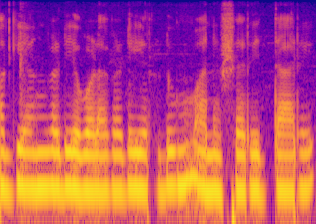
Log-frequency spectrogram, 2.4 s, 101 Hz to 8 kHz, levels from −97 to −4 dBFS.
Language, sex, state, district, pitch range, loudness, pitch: Kannada, female, Karnataka, Bidar, 195-205 Hz, -14 LUFS, 200 Hz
